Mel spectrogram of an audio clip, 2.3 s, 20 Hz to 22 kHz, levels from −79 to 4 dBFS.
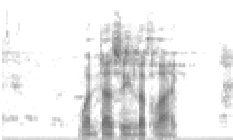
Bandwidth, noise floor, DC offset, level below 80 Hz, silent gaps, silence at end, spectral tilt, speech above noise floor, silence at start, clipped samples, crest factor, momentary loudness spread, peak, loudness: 15.5 kHz; -63 dBFS; under 0.1%; -68 dBFS; none; 0 s; -1.5 dB/octave; 30 dB; 0.05 s; under 0.1%; 24 dB; 20 LU; -12 dBFS; -32 LUFS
